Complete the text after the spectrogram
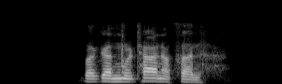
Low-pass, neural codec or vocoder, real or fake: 7.2 kHz; codec, 16 kHz, 1.1 kbps, Voila-Tokenizer; fake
